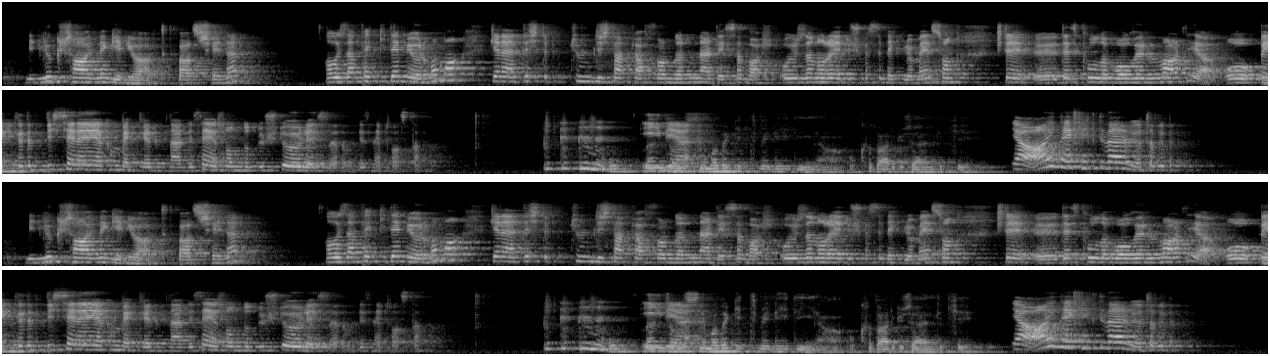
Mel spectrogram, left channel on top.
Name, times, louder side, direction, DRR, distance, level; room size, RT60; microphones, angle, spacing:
voice 1, 0.2-2.4 3.2-16.8 18.2-18.7 19.1-19.7 22.8-24.4, left 1 dB, 15° left, 7 dB, 3.0 m, -25 dB
voice 2, 18.7-22.4, right 1 dB, 50° right, 8 dB, 2.5 m, -29 dB
28.0 x 19.0 x 7.4 m, 0.95 s
head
